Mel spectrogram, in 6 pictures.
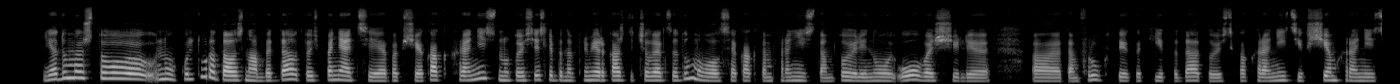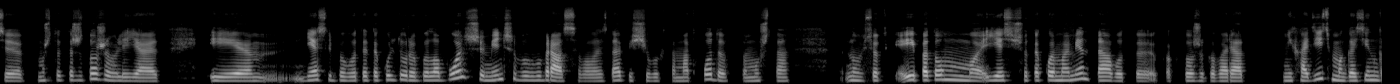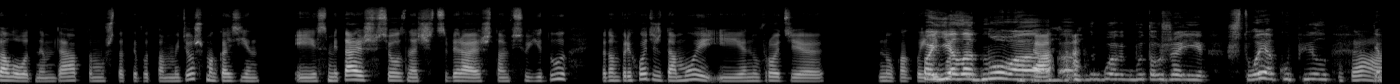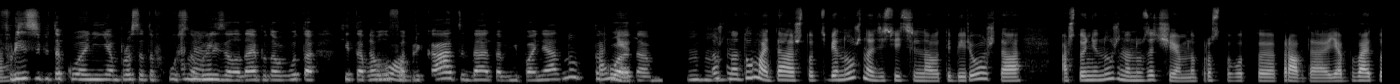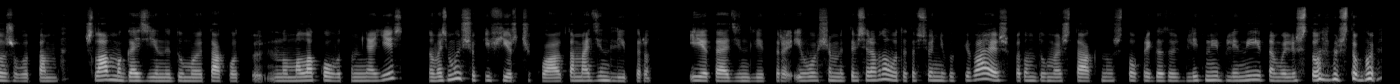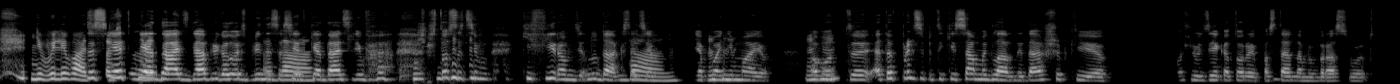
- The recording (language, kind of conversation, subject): Russian, podcast, Какие у вас есть советы, как уменьшить пищевые отходы дома?
- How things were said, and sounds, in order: laugh; chuckle; laughing while speaking: "либо"; laugh; other background noise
